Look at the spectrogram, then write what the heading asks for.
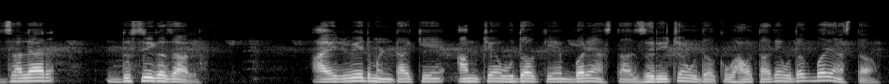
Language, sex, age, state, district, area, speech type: Goan Konkani, male, 30-45, Goa, Canacona, rural, spontaneous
